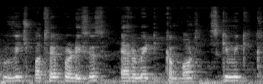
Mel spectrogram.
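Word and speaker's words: shikimic: Pathway produces aromatic compound, ischemic, है ना, वो स्कीमिक नहीं, सिकिमिक, है ना, इसकी प्रोनाउंसिएशन थोड़ी सी डिफरेंट है, सिकिमिक, है ना, इसको बोलेंगे ऐसा थोड़ा।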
